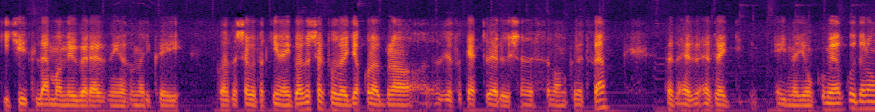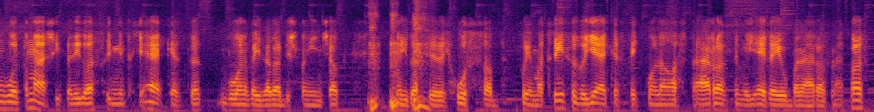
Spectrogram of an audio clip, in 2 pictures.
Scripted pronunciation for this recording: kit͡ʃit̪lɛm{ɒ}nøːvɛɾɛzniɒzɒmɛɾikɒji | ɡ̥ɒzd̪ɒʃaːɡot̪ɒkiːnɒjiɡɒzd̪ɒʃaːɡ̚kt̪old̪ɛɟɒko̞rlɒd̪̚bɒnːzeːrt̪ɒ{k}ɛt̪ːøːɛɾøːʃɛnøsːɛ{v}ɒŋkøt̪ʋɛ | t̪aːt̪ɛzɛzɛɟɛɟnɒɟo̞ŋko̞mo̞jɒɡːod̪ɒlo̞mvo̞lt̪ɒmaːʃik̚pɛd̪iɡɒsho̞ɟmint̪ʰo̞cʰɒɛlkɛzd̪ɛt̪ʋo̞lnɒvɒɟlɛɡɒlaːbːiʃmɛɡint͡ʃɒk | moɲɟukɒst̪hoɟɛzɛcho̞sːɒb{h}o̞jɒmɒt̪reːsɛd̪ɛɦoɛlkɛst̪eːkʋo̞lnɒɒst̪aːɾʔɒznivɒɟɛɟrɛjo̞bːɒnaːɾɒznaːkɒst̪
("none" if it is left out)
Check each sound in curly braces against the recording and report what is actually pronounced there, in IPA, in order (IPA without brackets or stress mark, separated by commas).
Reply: ɒ, k, v, f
